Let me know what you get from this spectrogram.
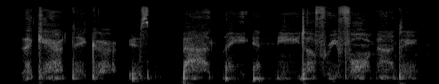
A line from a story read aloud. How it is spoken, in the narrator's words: the creature whispered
